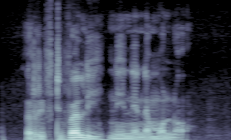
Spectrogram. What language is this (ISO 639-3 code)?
kik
